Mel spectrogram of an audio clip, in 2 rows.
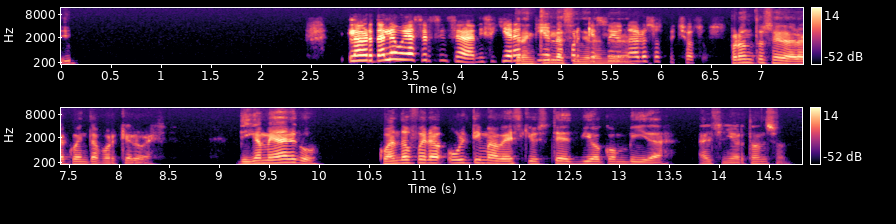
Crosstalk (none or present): present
